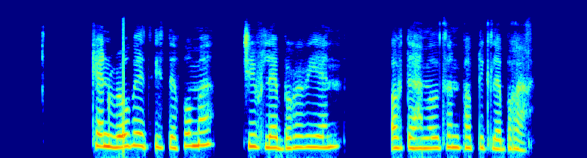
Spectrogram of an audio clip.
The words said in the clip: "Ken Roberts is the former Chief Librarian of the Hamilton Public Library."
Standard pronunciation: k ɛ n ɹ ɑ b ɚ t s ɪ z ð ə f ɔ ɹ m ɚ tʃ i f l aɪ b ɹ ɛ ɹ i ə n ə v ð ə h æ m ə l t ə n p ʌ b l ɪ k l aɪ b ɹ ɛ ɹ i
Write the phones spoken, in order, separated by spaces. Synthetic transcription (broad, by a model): k ɛ n ɹ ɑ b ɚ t ɪ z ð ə f ɔ m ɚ tʃ i f l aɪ b ɹ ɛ ɹ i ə n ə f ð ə h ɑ m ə l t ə n p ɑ b l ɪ k l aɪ b ɹ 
